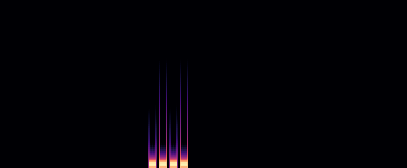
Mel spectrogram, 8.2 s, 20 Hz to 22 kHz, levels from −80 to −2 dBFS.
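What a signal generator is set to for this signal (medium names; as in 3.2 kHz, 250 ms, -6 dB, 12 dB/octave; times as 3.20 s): tone bursts 136 Hz, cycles 19, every 0.21 s, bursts 4, -4 dBFS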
